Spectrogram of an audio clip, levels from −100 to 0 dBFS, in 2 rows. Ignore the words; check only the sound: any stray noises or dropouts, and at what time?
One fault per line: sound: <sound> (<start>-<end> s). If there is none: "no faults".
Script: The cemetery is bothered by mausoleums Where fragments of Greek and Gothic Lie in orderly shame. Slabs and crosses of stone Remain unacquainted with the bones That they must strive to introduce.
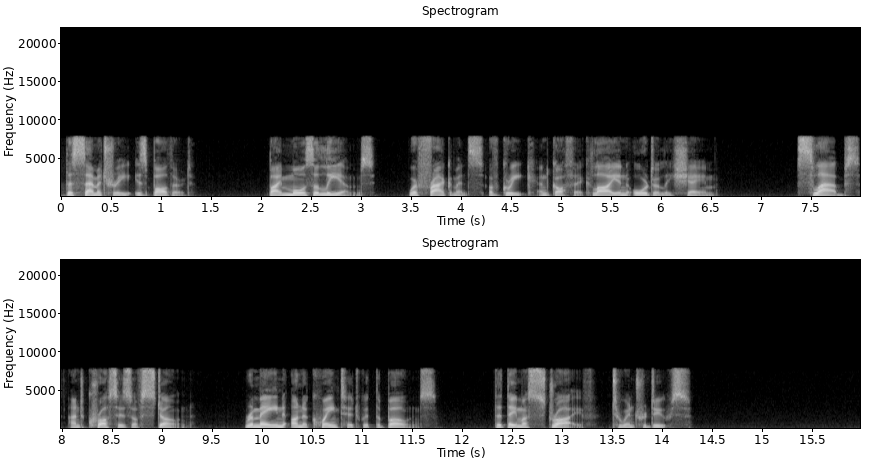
no faults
